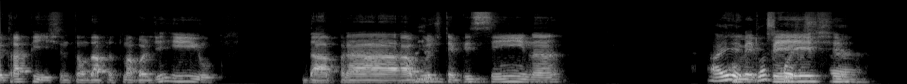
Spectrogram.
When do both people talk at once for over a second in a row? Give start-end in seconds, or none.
7.2-8.6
